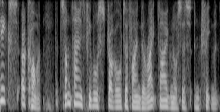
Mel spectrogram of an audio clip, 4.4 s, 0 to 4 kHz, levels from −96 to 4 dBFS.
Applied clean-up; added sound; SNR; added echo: none; none; none; none.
